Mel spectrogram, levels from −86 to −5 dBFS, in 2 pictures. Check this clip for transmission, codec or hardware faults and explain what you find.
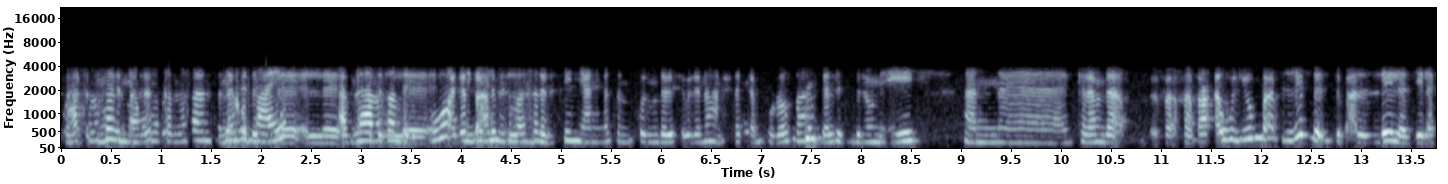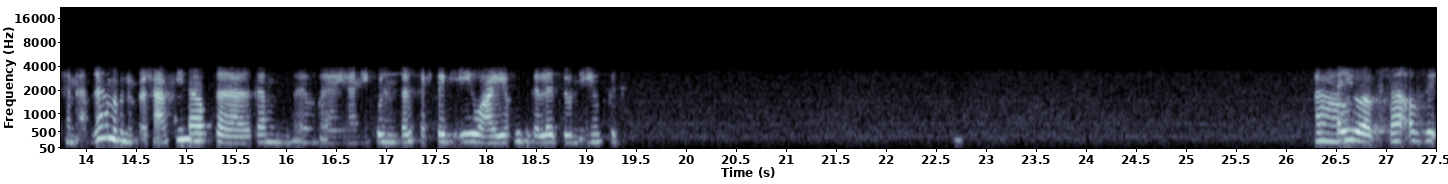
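The speech carries one codec fault from start to finish.

iLBC codec, throughout: each frame's excitation is coded independently, which fits the 30 ms, 13.33 kbps mode, and the line passes only about 250 Hz to 3.6 kHz. The result is thin, band-limited speech with a plainly audible rough, synthetic edge.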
